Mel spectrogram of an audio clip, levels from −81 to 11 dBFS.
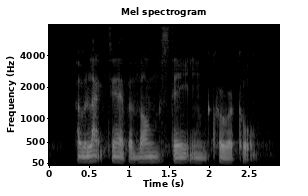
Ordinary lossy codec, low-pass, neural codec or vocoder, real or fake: none; none; codec, 16 kHz, 4.8 kbps, FACodec; fake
